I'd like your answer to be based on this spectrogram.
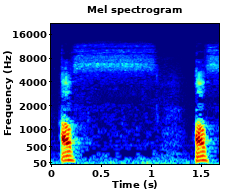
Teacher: من حروف الرخاوة لأن الصوت يمتد معها ويجري أص يجري معها الصوت والنفس كلاهما.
